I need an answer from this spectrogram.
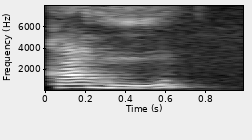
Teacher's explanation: o unstressed you pronounce as a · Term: Russian reduction law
